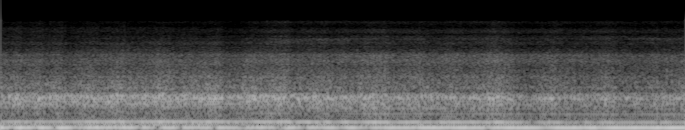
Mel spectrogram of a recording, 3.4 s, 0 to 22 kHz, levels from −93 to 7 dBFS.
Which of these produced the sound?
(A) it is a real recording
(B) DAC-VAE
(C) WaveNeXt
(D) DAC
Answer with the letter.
A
